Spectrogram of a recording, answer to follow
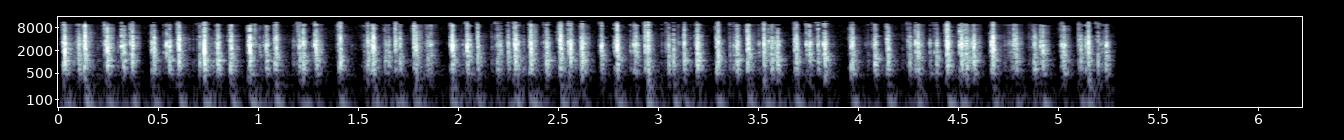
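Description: A fast, irregular run of sharp clicks or pops, many to the second, that stops suddenly about five seconds in.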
